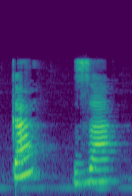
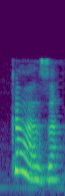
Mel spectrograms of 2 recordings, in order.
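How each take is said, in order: First: "Casa" broken into Ca, pause, sa; first syllable of "Casa" set apart and punched. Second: Said in the usual way. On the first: Shown as a demonstration. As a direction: count out "Casa" in two beats. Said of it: "São quantas?". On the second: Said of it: "mesma coisa na questão da palavra".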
